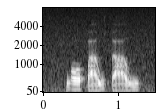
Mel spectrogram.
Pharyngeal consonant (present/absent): absent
